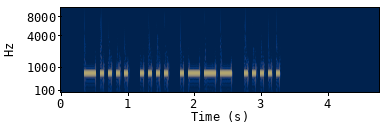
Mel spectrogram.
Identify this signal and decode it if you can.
Morse code, heard as a keyed tone, about 20 wpm, 700 Hz. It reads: 6HJ5
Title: Four Challenging Letter-Number Combinations 20wpm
